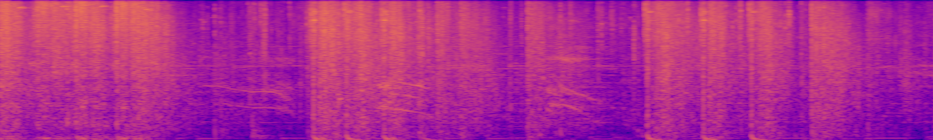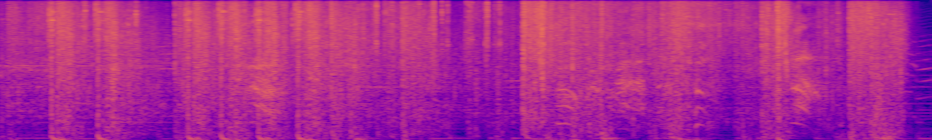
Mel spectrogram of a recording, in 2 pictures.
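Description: Gunfire in the video game Red Dead Online: repeated shots and volleys crack in dense bursts throughout, with brief lulls between them and voices faintly underneath.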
